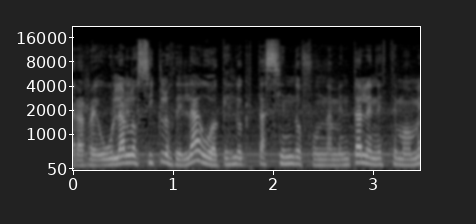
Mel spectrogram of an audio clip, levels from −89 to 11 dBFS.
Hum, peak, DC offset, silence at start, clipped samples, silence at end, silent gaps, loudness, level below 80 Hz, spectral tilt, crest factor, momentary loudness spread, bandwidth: none; -12 dBFS; under 0.1%; 0 s; under 0.1%; 0 s; none; -30 LUFS; -70 dBFS; -4 dB/octave; 18 dB; 8 LU; 15.5 kHz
